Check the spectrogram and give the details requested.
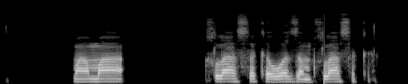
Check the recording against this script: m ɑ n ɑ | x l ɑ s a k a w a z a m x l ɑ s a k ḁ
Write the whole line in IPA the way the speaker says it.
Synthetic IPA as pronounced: m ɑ m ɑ | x l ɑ s a k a w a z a m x l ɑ s a k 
